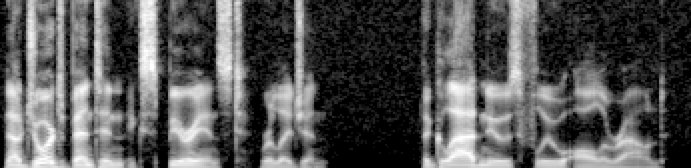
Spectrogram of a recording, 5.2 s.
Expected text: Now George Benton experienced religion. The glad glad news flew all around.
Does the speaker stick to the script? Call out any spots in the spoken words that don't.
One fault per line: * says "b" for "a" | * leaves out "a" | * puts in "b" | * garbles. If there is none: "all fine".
* leaves out "glad"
